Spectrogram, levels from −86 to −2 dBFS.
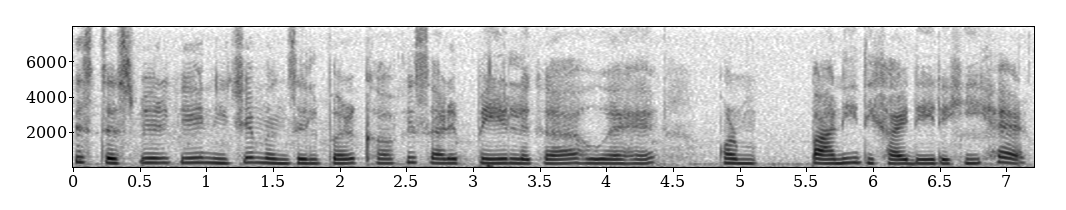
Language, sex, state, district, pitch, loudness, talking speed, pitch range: Hindi, female, Assam, Kamrup Metropolitan, 245 Hz, -19 LUFS, 150 wpm, 230-260 Hz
